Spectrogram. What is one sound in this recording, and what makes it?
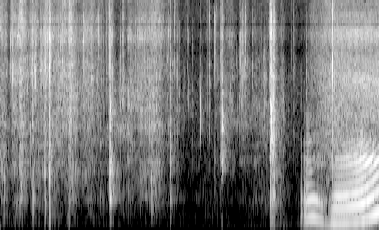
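A small plastic bag crinkles in a hand.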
